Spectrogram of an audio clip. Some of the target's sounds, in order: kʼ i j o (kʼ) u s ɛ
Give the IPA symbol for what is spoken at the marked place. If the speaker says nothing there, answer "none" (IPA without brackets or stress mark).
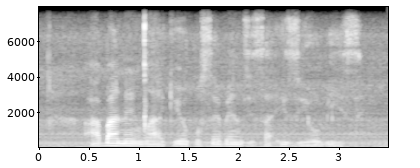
kʼ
